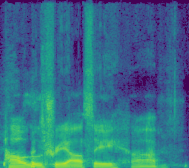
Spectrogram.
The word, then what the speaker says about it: Paolo Triassi: I was going to butcher it, so I want you to pronounce it. Paolo Triassi, a man who I'm one-on-one with now, all the way from Montreal, Quebec.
